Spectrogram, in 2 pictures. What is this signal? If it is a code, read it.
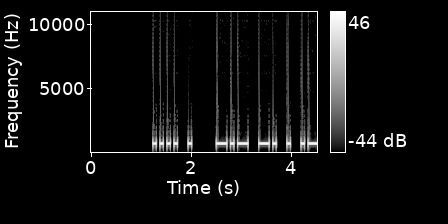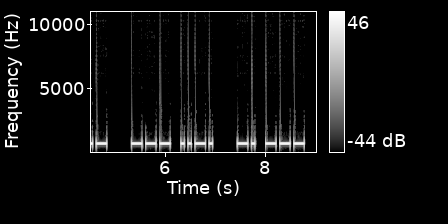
Morse code, heard as a keyed tone, about 17 wpm, 700 Hz. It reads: HE KNEW OF NO
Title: Sentences from Top 1000 Words - Review Part 2 - 17wpm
